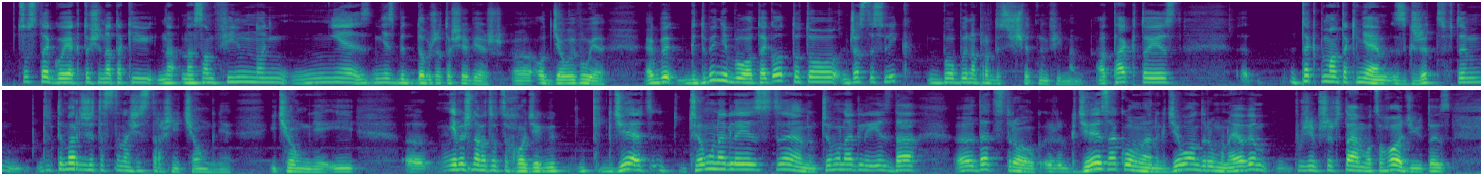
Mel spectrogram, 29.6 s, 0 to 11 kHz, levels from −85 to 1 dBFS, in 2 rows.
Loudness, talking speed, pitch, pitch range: -23 LUFS, 185 wpm, 160 Hz, 135-185 Hz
